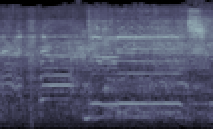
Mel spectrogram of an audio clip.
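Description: Cartoon soundtrack music playing quietly from a television speaker, with a few held tones.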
